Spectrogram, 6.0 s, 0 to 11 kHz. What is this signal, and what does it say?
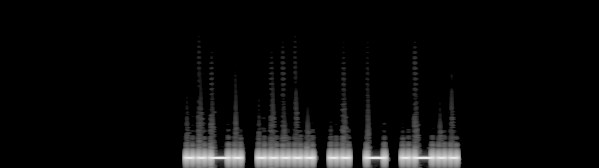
Morse code, heard as a keyed tone, about 20 wpm, 700 Hz. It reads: F5ITL
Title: DXCC-100 Call Signs - 5 Characters - 20wpm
